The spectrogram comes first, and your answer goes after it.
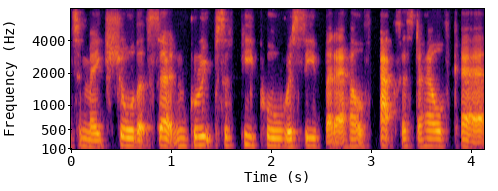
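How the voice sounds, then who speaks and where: A woman with a British accent speaks against a quiet background. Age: 40s. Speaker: general practitioner doctor. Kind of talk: interview conversation.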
